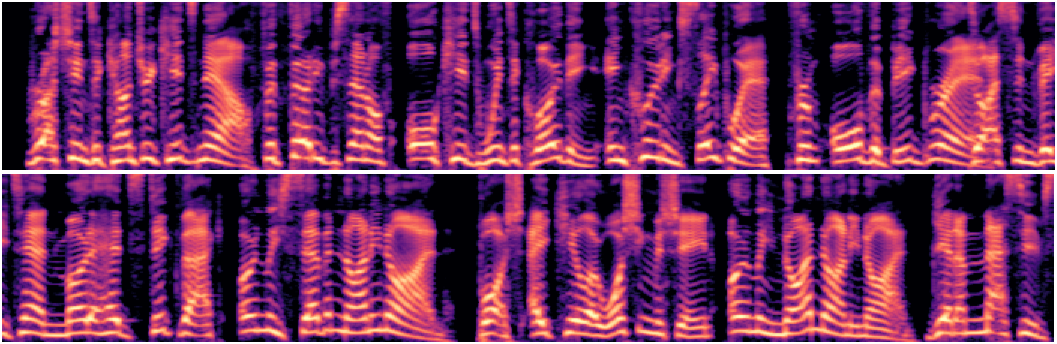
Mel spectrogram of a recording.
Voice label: Hard Sell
